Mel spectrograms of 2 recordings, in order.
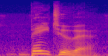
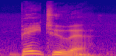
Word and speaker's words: Betuwe: region, see how to pronounce in a regular Dutch accent Betuwe. A region in the Netherlands. This is the way we say Betuwe.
